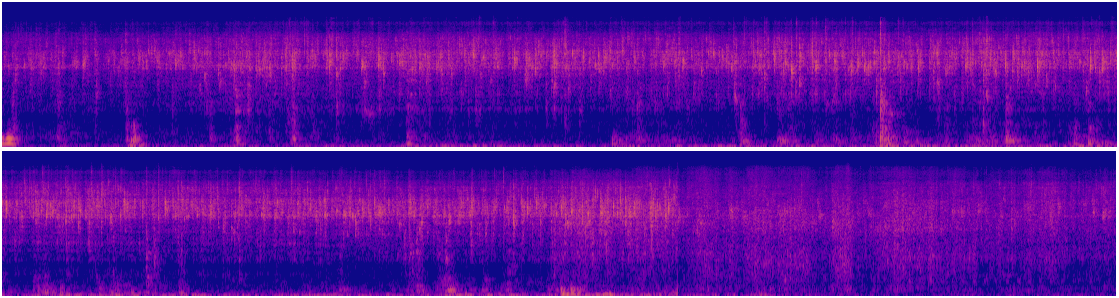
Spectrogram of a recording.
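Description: Food frying in hot oil: a steady sizzle with fine crackling and a few soft knocks, easing off a few seconds before the end.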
